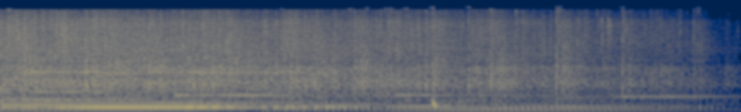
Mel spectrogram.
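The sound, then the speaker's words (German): A burst of applause from a crowd for people who raised their hands, dense and steady at first, then gradually thinning and fading over a few seconds, with a low musical drone underneath. “Hey, wie wäre es mal, wenn wir den Leuten einfach mal einen Applaus geben, einfach als Zeichen der Freude.”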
